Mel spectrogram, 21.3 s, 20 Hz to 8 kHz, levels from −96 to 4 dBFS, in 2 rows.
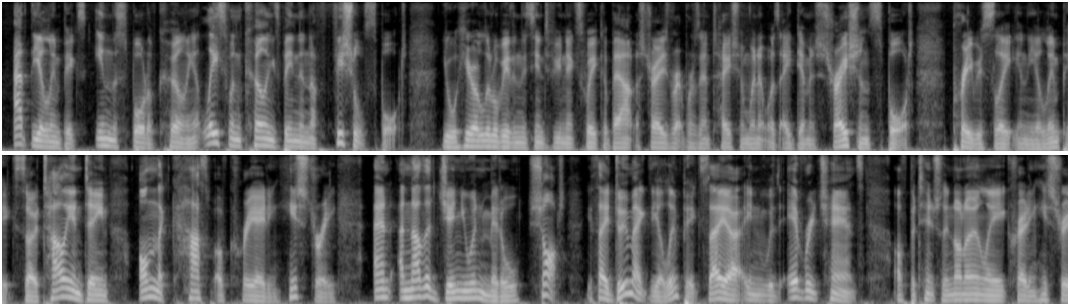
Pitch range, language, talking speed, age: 90-125 Hz, English, 205 wpm, 30-49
